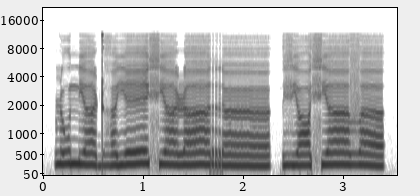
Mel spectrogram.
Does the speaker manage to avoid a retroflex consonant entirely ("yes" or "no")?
no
